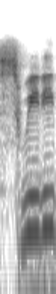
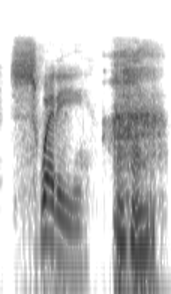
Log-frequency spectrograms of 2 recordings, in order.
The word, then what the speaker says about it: sweaty: word right here so instead of sweetie Palms this is swe sweaty sweaty good I ignore my sweaty Palms I ignore my sweaty Palms okay good all right so sweetie is going to be The Double E like that that one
